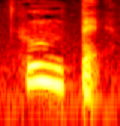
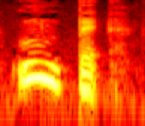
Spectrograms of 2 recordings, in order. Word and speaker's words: フンペ: クジラのことをアイヌ語では一般的にフンペ、フンベと言いますが、ウンペ、ウンベと発音することもあるようです。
